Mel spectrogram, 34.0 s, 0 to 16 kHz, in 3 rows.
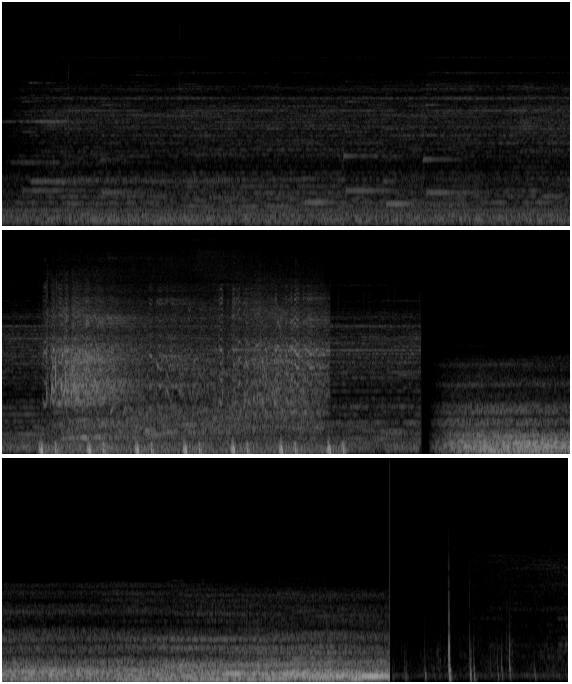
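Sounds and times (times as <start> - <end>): heartbeat thumps: 12.1 - 18.4.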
